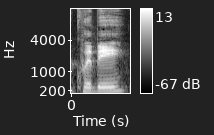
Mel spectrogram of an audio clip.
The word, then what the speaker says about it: Quibi: So would Quibi still be with us to get today if they had if it'd been clear that it was supposed to rhyme with ribeye?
